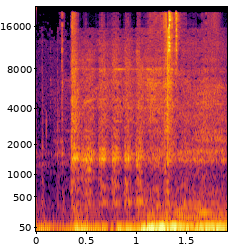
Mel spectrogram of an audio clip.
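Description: A Vauxhall Agila hatchback that had been parked for three months starts after a new battery is fitted. The starter cranks briefly, then the engine catches into a loud, steady, close idle rumble.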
